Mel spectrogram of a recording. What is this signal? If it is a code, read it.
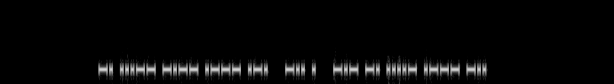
Morse code, heard as a keyed tone, about 42 wpm, 700 Hz. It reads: N3YJR DE KN4JD
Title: USA Callsign DE Callsign - 5 Characters - 45wpm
